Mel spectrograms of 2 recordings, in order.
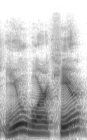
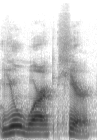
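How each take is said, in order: First: It is said as a question. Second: It is said as a statement.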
